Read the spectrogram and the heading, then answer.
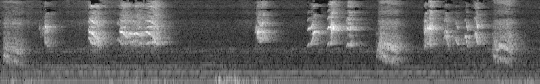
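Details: Long-tailed shrike singing energetically: harsh scratchy notes and squawky bursts with brief bright chirps, delivered in irregular clusters, over a steady low hum in the background.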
